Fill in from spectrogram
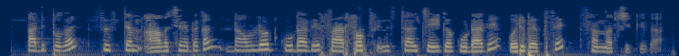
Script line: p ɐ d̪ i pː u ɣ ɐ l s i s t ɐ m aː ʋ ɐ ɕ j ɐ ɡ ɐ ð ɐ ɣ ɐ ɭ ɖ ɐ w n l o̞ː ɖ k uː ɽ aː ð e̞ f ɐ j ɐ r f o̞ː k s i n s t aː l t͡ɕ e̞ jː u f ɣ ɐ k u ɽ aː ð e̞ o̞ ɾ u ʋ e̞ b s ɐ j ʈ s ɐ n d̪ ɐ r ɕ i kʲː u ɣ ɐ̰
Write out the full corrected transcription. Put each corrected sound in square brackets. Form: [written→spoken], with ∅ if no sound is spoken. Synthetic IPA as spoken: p ɐ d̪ i pː u ɣ ɐ [l→ɭ] s i s t ɐ m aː ʋ ɐ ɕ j ɐ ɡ ɐ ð ɐ ɣ ɐ ɭ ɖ ɐ w n l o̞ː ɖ k uː ɽ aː ð e̞ f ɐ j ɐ r f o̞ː k s i n s t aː l t͡ɕ e̞ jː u [f→∅] ɣ ɐ k [u→uː] ɽ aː ð e̞ o̞ ɾ u ʋ e̞ b s ɐ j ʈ s ɐ n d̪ ɐ r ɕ i kʲː u ɣ ɐ̰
